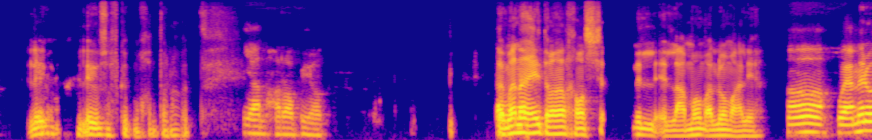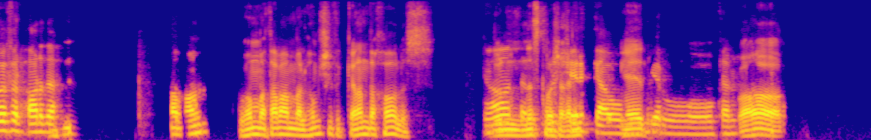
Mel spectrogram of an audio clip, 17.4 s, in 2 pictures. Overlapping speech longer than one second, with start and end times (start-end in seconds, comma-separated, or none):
13.6-15.4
